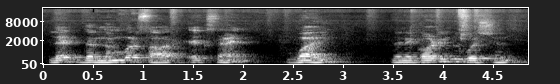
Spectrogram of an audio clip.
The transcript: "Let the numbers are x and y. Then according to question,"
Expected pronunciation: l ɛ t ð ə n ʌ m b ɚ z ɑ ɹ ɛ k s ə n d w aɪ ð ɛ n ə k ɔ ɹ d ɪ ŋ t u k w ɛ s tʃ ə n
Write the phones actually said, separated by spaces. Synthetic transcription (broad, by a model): l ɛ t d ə n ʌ m b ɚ s ɑ ɹ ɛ k s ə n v aɪ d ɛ n ə k ɔ ɹ d ɪ ŋ t u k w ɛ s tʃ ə n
